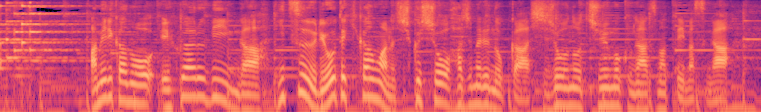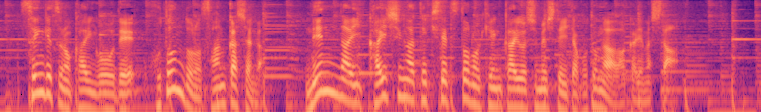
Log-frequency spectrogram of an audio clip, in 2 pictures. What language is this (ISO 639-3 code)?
jpn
